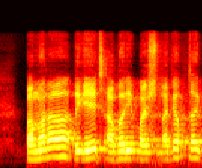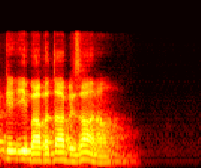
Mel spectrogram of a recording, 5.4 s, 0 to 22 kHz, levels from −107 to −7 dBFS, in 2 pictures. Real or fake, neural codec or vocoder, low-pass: fake; autoencoder, 48 kHz, 32 numbers a frame, DAC-VAE, trained on Japanese speech; 10.8 kHz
